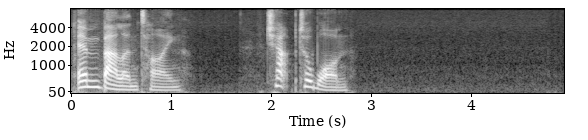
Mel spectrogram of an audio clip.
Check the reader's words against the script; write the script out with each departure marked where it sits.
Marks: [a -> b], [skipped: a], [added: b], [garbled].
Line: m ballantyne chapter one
m ballantyne chapter one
